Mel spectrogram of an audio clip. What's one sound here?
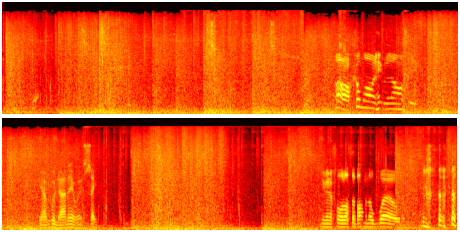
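Explosions boom and crackle repeatedly.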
